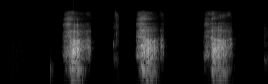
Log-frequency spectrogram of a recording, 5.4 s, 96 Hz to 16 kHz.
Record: exhalation_length: 5.4 s
exhalation_amplitude: 26767
exhalation_signal_mean_std_ratio: 0.32
survey_phase: beta (2021-08-13 to 2022-03-07)
age: 18-44
gender: Male
wearing_mask: 'No'
symptom_cough_any: true
symptom_runny_or_blocked_nose: true
symptom_fatigue: true
symptom_fever_high_temperature: true
symptom_headache: true
symptom_change_to_sense_of_smell_or_taste: true
smoker_status: Never smoked
respiratory_condition_asthma: false
respiratory_condition_other: false
recruitment_source: Test and Trace
submission_delay: 2 days
covid_test_result: Positive
covid_test_method: RT-qPCR
covid_ct_value: 14.5
covid_ct_gene: N gene
covid_ct_mean: 14.7
covid_viral_load: 15000000 copies/ml
covid_viral_load_category: High viral load (>1M copies/ml)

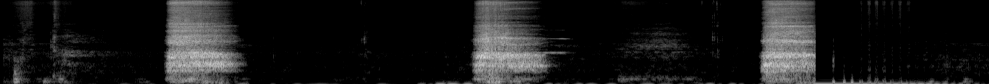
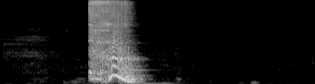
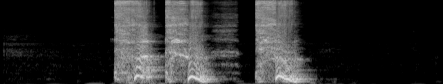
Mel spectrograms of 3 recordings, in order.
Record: exhalation_length: 9.9 s
exhalation_amplitude: 22999
exhalation_signal_mean_std_ratio: 0.42
cough_length: 3.2 s
cough_amplitude: 24895
cough_signal_mean_std_ratio: 0.38
three_cough_length: 4.4 s
three_cough_amplitude: 24455
three_cough_signal_mean_std_ratio: 0.56
survey_phase: beta (2021-08-13 to 2022-03-07)
age: 45-64
gender: Male
wearing_mask: 'No'
symptom_none: true
smoker_status: Ex-smoker
respiratory_condition_asthma: false
respiratory_condition_other: false
recruitment_source: REACT
submission_delay: 3 days
covid_test_result: Negative
covid_test_method: RT-qPCR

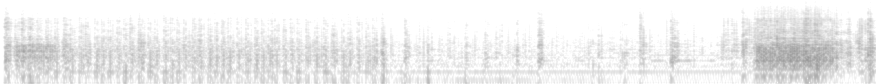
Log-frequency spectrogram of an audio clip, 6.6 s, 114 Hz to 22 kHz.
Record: three_cough_length: 6.6 s
three_cough_amplitude: 1440
three_cough_signal_mean_std_ratio: 0.53
survey_phase: beta (2021-08-13 to 2022-03-07)
age: 65+
gender: Female
wearing_mask: 'No'
symptom_runny_or_blocked_nose: true
symptom_sore_throat: true
symptom_headache: true
smoker_status: Never smoked
recruitment_source: Test and Trace
submission_delay: 3 days
covid_test_result: Positive
covid_test_method: RT-qPCR
covid_ct_value: 21.6
covid_ct_gene: ORF1ab gene
covid_ct_mean: 21.9
covid_viral_load: 65000 copies/ml
covid_viral_load_category: Low viral load (10K-1M copies/ml)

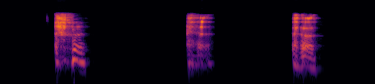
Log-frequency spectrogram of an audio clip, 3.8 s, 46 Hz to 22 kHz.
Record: three_cough_length: 3.8 s
three_cough_amplitude: 28834
three_cough_signal_mean_std_ratio: 0.32
survey_phase: beta (2021-08-13 to 2022-03-07)
age: 65+
gender: Female
wearing_mask: 'No'
symptom_none: true
smoker_status: Never smoked
respiratory_condition_asthma: false
respiratory_condition_other: false
recruitment_source: REACT
submission_delay: 2 days
covid_test_result: Negative
covid_test_method: RT-qPCR
influenza_a_test_result: Negative
influenza_b_test_result: Negative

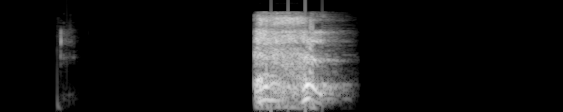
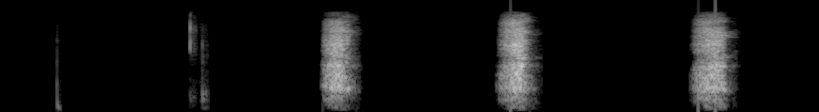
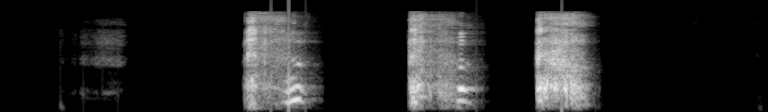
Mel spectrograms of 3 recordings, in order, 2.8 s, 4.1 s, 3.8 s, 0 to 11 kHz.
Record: cough_length: 2.8 s
cough_amplitude: 27183
cough_signal_mean_std_ratio: 0.28
exhalation_length: 4.1 s
exhalation_amplitude: 5737
exhalation_signal_mean_std_ratio: 0.23
three_cough_length: 3.8 s
three_cough_amplitude: 25796
three_cough_signal_mean_std_ratio: 0.31
survey_phase: beta (2021-08-13 to 2022-03-07)
age: 65+
gender: Female
wearing_mask: 'No'
symptom_cough_any: true
symptom_runny_or_blocked_nose: true
symptom_sore_throat: true
symptom_fever_high_temperature: true
symptom_headache: true
symptom_change_to_sense_of_smell_or_taste: true
symptom_onset: 5 days
smoker_status: Ex-smoker
respiratory_condition_asthma: false
respiratory_condition_other: false
recruitment_source: Test and Trace
submission_delay: 2 days
covid_test_result: Positive
covid_test_method: RT-qPCR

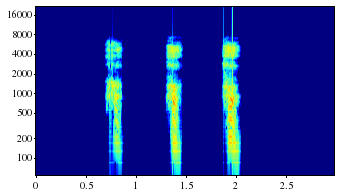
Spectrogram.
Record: exhalation_length: 3.0 s
exhalation_amplitude: 26683
exhalation_signal_mean_std_ratio: 0.25
survey_phase: beta (2021-08-13 to 2022-03-07)
age: 65+
gender: Male
wearing_mask: 'No'
symptom_none: true
smoker_status: Current smoker (e-cigarettes or vapes only)
respiratory_condition_asthma: false
respiratory_condition_other: false
recruitment_source: REACT
submission_delay: 2 days
covid_test_result: Negative
covid_test_method: RT-qPCR
influenza_a_test_result: Unknown/Void
influenza_b_test_result: Unknown/Void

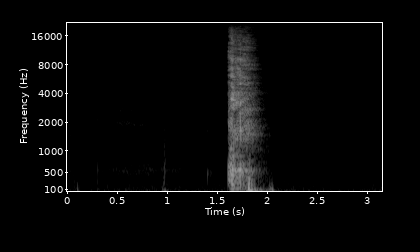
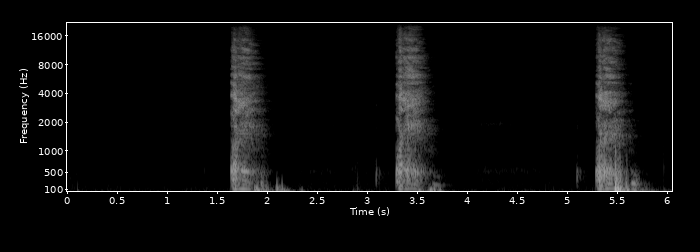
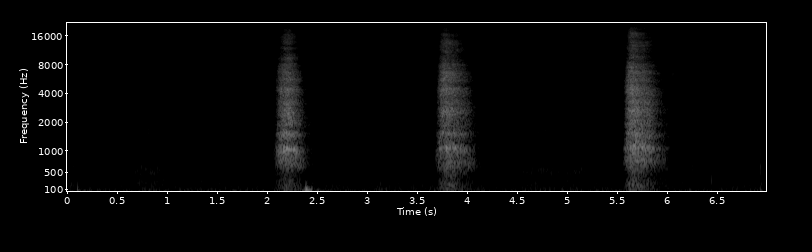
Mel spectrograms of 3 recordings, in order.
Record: cough_length: 3.2 s
cough_amplitude: 7109
cough_signal_mean_std_ratio: 0.24
three_cough_length: 6.1 s
three_cough_amplitude: 6293
three_cough_signal_mean_std_ratio: 0.33
exhalation_length: 7.0 s
exhalation_amplitude: 1400
exhalation_signal_mean_std_ratio: 0.3
survey_phase: beta (2021-08-13 to 2022-03-07)
age: 45-64
gender: Female
wearing_mask: 'No'
symptom_none: true
smoker_status: Ex-smoker
respiratory_condition_asthma: true
respiratory_condition_other: false
recruitment_source: Test and Trace
submission_delay: 0 days
covid_test_result: Negative
covid_test_method: LFT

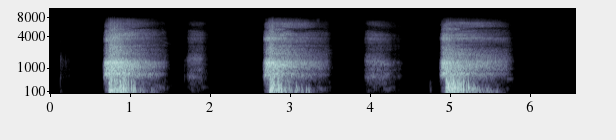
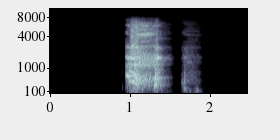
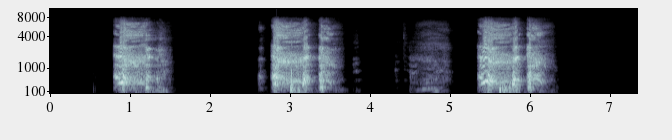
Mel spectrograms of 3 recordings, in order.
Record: exhalation_length: 6.6 s
exhalation_amplitude: 29633
exhalation_signal_mean_std_ratio: 0.38
cough_length: 2.5 s
cough_amplitude: 30901
cough_signal_mean_std_ratio: 0.37
three_cough_length: 7.3 s
three_cough_amplitude: 32767
three_cough_signal_mean_std_ratio: 0.43
survey_phase: alpha (2021-03-01 to 2021-08-12)
age: 45-64
gender: Male
wearing_mask: 'No'
symptom_cough_any: true
symptom_fatigue: true
symptom_onset: 4 days
smoker_status: Current smoker (1 to 10 cigarettes per day)
respiratory_condition_asthma: false
respiratory_condition_other: false
recruitment_source: Test and Trace
submission_delay: 2 days
covid_test_result: Positive
covid_test_method: RT-qPCR
covid_ct_value: 16.5
covid_ct_gene: ORF1ab gene
covid_ct_mean: 16.7
covid_viral_load: 3200000 copies/ml
covid_viral_load_category: High viral load (>1M copies/ml)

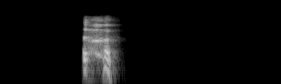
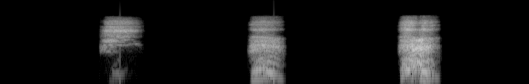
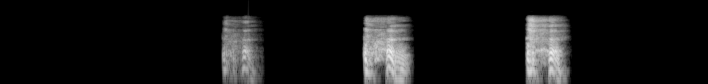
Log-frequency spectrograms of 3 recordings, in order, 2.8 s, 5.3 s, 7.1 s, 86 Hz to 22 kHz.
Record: cough_length: 2.8 s
cough_amplitude: 5947
cough_signal_mean_std_ratio: 0.23
exhalation_length: 5.3 s
exhalation_amplitude: 7552
exhalation_signal_mean_std_ratio: 0.31
three_cough_length: 7.1 s
three_cough_amplitude: 25675
three_cough_signal_mean_std_ratio: 0.23
survey_phase: beta (2021-08-13 to 2022-03-07)
age: 65+
gender: Female
wearing_mask: 'No'
symptom_none: true
smoker_status: Current smoker (1 to 10 cigarettes per day)
respiratory_condition_asthma: false
respiratory_condition_other: false
recruitment_source: REACT
submission_delay: -1 day
covid_test_result: Negative
covid_test_method: RT-qPCR
influenza_a_test_result: Negative
influenza_b_test_result: Negative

